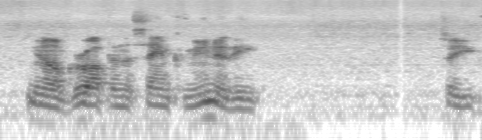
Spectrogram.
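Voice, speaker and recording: This man has an American accent and a fairly low pitch. There is noticeable background noise behind him. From Dominican Republic and Chicago. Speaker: panelist. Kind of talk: casual chat.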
